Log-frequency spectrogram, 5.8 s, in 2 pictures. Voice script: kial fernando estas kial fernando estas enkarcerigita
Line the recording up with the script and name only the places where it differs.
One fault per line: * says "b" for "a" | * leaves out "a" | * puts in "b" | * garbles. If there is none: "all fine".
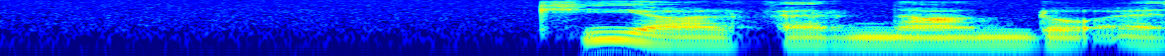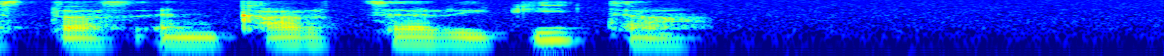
* leaves out "kial fernando estas"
